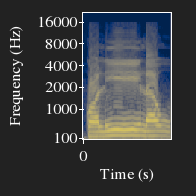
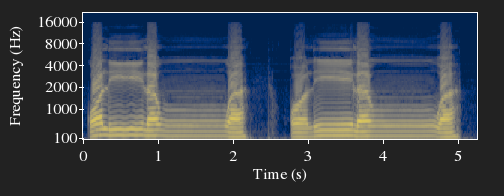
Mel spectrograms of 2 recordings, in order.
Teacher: Awalnya qolilan karena ketemu wau masuk ke huruf wau tanwinnya menjadi qolila. Jadi ganti W karena dia huruf wau itu W identiknya.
